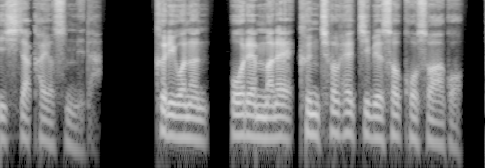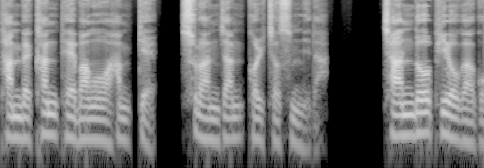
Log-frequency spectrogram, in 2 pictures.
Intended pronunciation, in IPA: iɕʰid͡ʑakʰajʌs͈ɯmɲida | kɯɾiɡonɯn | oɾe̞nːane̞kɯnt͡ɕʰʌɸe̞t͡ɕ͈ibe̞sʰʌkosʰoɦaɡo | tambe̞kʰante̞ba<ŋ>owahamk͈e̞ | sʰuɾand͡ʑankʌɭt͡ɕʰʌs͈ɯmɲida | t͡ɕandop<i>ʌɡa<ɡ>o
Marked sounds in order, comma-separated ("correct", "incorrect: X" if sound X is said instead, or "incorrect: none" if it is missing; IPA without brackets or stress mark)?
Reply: correct, correct, correct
